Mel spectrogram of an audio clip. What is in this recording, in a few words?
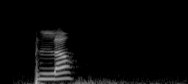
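"Plein", French; phonetique; les voyelles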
